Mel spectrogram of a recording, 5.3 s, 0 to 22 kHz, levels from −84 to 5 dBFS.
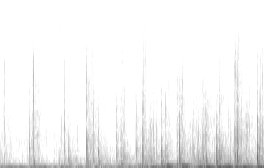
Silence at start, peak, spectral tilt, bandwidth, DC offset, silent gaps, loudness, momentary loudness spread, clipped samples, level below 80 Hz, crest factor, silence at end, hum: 0 s; -20 dBFS; -7 dB/octave; 7.8 kHz; under 0.1%; none; -48 LUFS; 16 LU; under 0.1%; -42 dBFS; 20 dB; 0 s; none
